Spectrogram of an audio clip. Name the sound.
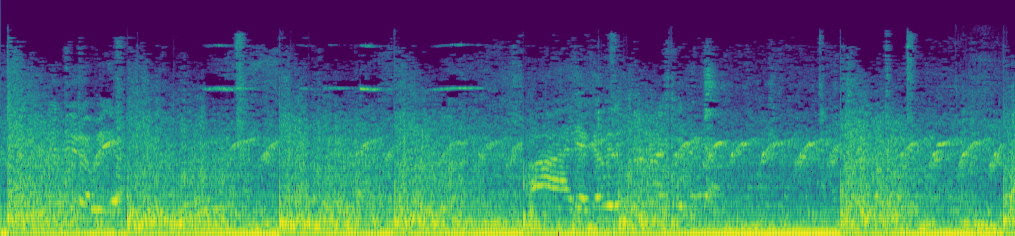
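continuous gunfire and explosions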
